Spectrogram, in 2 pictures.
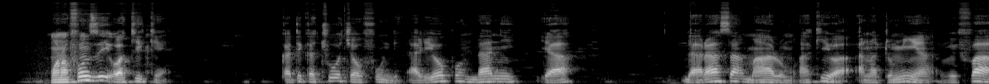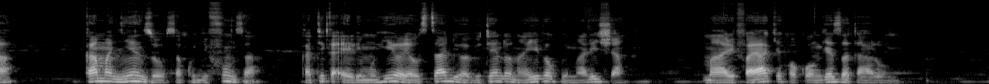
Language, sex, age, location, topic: Swahili, male, 25-35, Dar es Salaam, education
